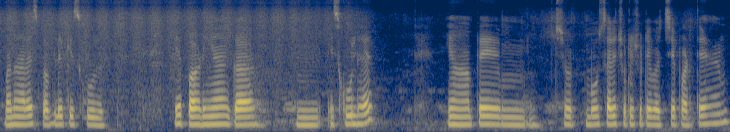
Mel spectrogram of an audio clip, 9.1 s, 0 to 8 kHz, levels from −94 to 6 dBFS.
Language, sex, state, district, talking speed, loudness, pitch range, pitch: Hindi, female, Uttar Pradesh, Varanasi, 110 wpm, -21 LUFS, 170-185 Hz, 180 Hz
